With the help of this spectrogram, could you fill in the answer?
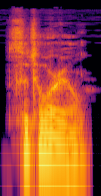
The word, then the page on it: sartorial: Australian English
